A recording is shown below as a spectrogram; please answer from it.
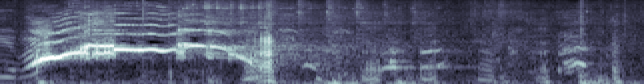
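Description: A woman's loud, high-pitched scream, rising in pitch and lasting about a second, then breaking off, while she is being chased by a rooster.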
